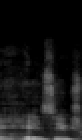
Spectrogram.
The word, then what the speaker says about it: Jesus: And they don't say it like Jesus, they say the J, which is weird.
